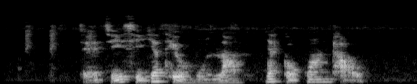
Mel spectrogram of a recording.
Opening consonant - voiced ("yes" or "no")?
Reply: no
